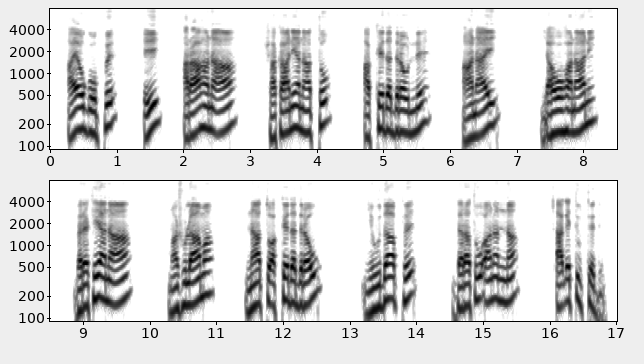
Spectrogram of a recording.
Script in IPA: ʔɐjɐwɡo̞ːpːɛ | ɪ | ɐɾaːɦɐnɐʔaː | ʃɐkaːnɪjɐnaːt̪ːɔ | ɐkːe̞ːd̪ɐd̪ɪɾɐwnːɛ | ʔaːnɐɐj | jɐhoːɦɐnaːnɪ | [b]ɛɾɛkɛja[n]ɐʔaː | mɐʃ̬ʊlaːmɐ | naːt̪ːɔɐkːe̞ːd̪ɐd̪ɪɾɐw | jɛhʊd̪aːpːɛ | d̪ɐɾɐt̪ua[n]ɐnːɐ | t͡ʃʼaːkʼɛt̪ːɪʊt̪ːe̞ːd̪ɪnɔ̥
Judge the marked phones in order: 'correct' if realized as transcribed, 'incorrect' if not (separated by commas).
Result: correct, correct, correct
